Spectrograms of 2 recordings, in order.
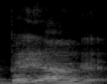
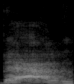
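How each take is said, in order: First: The word is said in a Wisconsin-like accent. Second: The word is said in a standard accent.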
